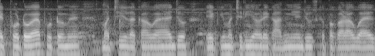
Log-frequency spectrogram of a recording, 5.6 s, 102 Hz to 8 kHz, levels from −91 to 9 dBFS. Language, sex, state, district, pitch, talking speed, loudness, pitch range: Hindi, male, Bihar, West Champaran, 110 Hz, 245 wpm, -18 LUFS, 105-115 Hz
